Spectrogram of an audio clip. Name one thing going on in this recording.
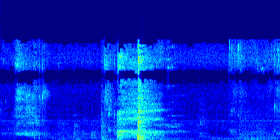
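A man slurps soup from a bowl.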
